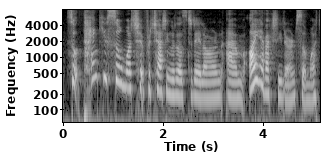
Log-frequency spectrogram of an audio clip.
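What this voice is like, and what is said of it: Irish Tipperary accent, dropped TH sounds. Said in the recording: “there's my Irish accent coming out now, and I don't pronounce my THs ... the old Tipperary accent comes out every now and again”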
